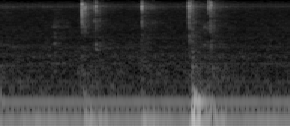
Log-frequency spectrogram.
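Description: A few keystrokes typed on a computer keyboard while entering commands in a drawing program, four or five crisp close clicks spaced over two seconds against a steady low hum.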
